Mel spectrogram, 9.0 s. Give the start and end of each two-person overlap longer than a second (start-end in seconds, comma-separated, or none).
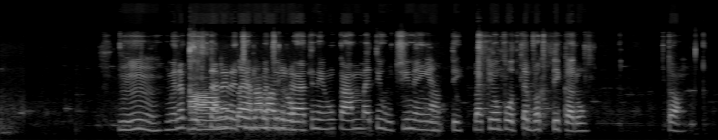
2.4-4.0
